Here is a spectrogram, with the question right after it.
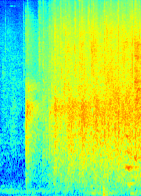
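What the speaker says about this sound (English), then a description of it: "I just want to give her a round of applause as well." Applause breaking out at a school board meeting, a room of people clapping that starts abruptly after a short quiet moment and builds into steady, fairly loud sustained clapping.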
